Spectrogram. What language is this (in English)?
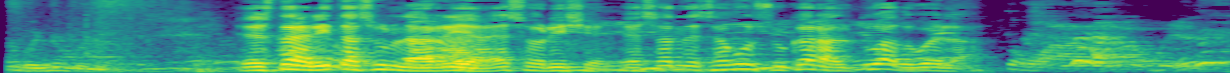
Basque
